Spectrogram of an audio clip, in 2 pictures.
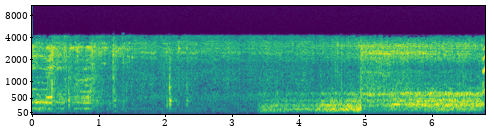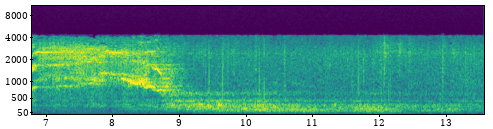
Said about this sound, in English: What? What was it? I can't see. That flash. Lightning. It must have struck.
